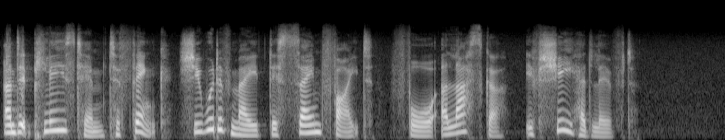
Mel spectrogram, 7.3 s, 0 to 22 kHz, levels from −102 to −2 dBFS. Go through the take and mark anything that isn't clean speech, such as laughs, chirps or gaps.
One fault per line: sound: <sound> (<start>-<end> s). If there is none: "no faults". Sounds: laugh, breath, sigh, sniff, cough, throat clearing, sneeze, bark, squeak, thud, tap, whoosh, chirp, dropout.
no faults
